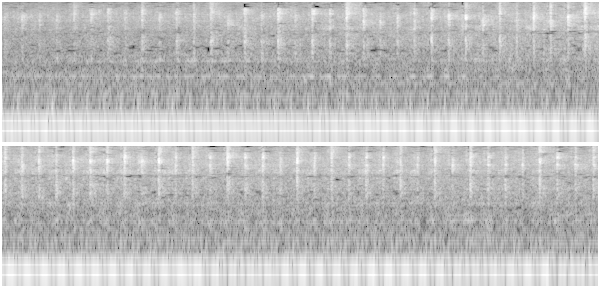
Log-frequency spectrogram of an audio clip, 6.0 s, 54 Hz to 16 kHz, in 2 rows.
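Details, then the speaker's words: Suzuki Katana GSX 600 motorcycle at idle: regular ticking knock about four per second over the exhaust beat, more on the right side; owner suspects the cylinder head, valve adjustment or camshaft beds. "Ну, по всей видимости, стук идет из головки. Возможно, пора регулировать клапана или же смотреть по стеле распредвалов."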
